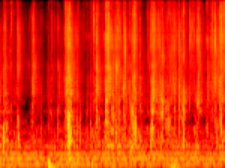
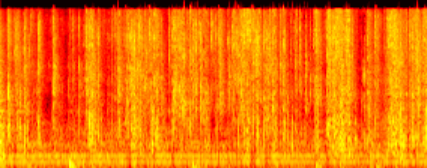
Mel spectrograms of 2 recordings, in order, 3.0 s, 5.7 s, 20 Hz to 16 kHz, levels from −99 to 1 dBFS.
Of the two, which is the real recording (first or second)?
second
